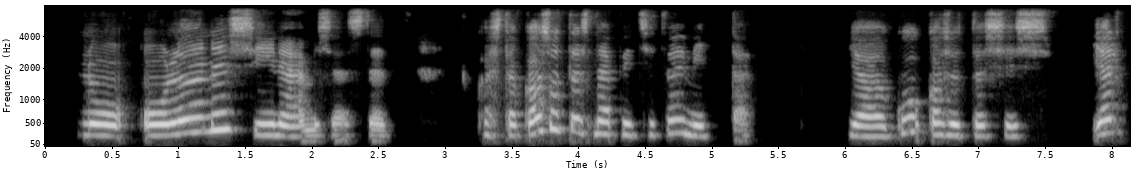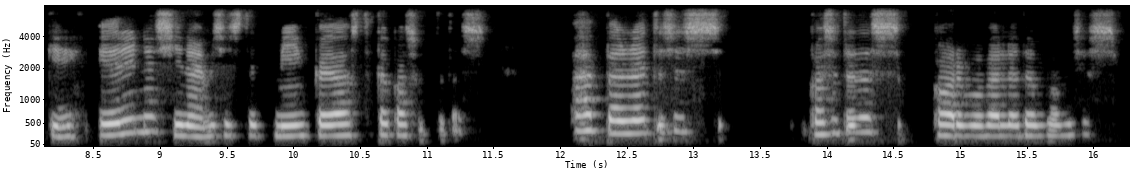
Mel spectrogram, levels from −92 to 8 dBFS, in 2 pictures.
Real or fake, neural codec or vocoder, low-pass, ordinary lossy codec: real; none; 7.2 kHz; none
